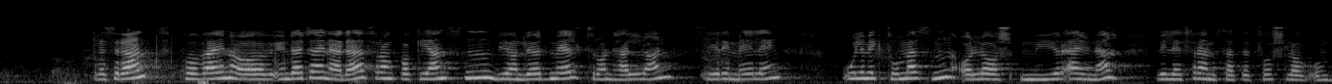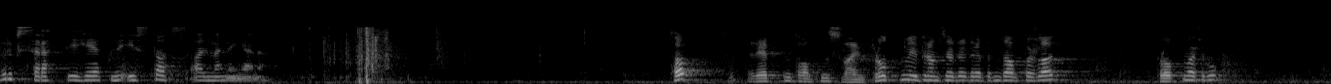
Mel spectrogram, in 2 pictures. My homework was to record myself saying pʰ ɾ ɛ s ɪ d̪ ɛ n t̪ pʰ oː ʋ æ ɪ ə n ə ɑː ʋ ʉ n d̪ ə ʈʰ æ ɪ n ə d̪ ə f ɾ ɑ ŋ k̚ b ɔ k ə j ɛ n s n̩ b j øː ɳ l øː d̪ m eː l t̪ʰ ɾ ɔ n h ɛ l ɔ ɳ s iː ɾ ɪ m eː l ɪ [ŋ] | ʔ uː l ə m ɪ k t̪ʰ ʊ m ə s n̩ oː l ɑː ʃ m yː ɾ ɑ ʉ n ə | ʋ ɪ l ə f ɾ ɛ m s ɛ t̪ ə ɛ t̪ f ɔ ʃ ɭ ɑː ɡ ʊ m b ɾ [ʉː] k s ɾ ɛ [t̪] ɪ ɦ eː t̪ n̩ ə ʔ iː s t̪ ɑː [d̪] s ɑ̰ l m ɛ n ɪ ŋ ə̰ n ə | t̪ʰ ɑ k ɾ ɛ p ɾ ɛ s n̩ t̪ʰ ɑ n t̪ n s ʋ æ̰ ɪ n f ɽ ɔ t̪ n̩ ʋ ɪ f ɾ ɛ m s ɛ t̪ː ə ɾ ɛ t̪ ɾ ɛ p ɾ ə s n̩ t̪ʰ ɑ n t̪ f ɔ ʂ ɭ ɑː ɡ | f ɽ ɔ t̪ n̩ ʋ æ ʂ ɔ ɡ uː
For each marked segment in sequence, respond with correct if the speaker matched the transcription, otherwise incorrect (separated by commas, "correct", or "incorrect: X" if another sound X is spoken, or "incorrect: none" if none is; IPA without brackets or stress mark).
correct, incorrect: ʉ, correct, incorrect: t̪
